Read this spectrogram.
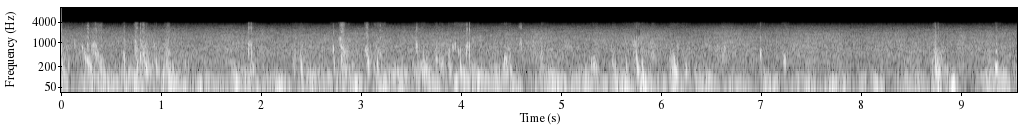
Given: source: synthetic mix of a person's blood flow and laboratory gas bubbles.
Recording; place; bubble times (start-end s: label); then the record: Doppler ultrasound of blood flow; precordium
0.00-0.46 s: bubbles
0.59-0.67 s: bubbles
0.71-1.29 s: bubbles
1.84-1.96 s: bubbles
2.29-2.47 s: bubbles
2.68-2.90 s: bubbles
3.03-3.24 s: bubbles
3.51-3.69 s: bubbles
3.72-4.12 s: bubbles
4.39-4.53 s: bubbles
4.56-4.64 s: bubbles
4.78-4.85 s: bubbles
5.27-5.40 s: bubbles
5.48-5.58 s: bubbles
5.61-6.02 s: bubbles
6.07-6.29 s: bubbles
6.59-6.67 s: bubbles
6.95-7.04 s: bubbles
7.20-7.28 s: bubbles
8.68-8.85 s: bubbles
9.30-9.39 s: bubbles
From the record:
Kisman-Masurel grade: 233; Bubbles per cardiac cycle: several, 3 to 8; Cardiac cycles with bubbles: 50 to 99%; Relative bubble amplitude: loud (0.450 to 0.775); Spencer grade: 3 (all of the cardiac periods contain showers or single bubble signals, but not dominating or overriding the cardiac motion signals); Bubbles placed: anywhere in the cardiac cycle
